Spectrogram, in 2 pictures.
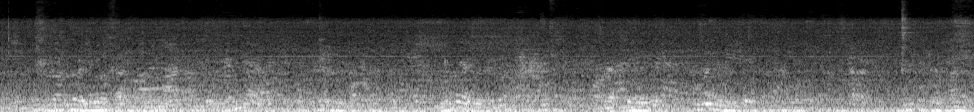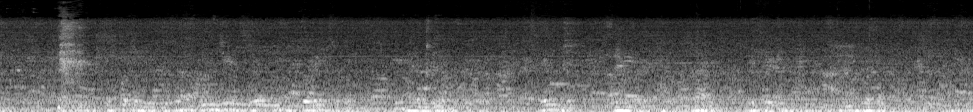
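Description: Several men murmur and talk quietly close by.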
